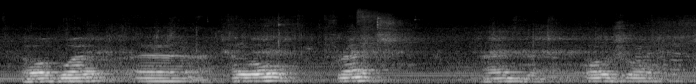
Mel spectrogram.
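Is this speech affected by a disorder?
Yes: motor neuron disease.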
